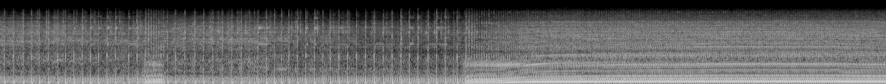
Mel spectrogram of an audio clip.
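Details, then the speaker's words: Older Echo SRM-230 two-stroke trimmer after a new carb and cleanup: rough pulsing at first, then it catches and runs at a steady, even high pitch. Running cleanly and started easily, though the primer bulb barely fills. "There you go. That thing fired up."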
